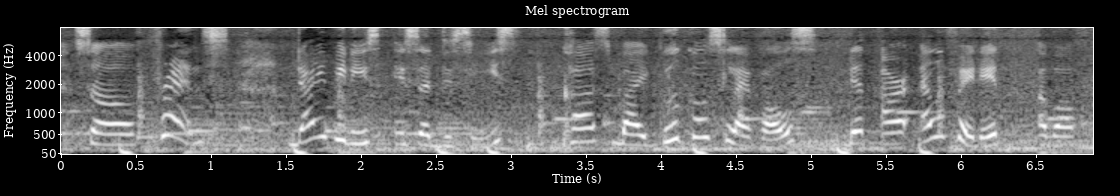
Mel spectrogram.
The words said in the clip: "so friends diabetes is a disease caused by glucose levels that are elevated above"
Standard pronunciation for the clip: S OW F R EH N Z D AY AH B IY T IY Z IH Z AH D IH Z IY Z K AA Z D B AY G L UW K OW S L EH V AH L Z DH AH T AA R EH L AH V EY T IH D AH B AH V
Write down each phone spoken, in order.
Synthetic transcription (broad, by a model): S OW F R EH N S D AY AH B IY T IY S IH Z AH D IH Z IY S K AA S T B AY G UW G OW S L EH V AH L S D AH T AA R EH L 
